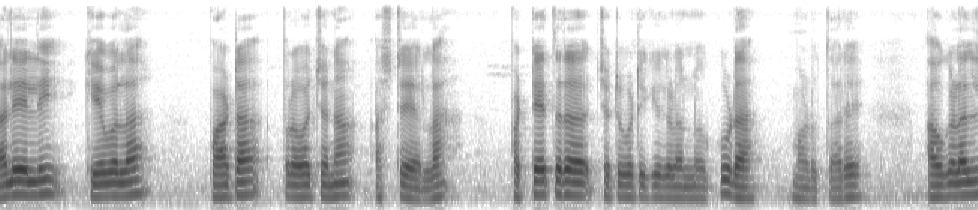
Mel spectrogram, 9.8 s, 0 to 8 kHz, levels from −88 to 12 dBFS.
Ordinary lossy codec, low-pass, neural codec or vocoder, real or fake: none; 7.2 kHz; none; real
